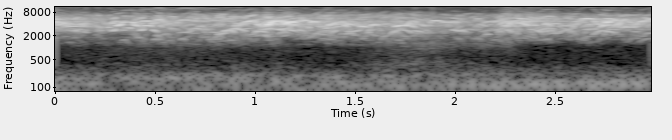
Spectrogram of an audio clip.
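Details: A large flock of wild ducks playing in the water, recorded in nature for use as a hunter's lure. The calls form a dense, continuous wash of high, overlapping chirps and squeaky whistles with no pauses.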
